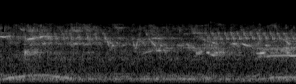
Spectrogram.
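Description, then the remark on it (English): Continuous bird chirping fills the scene, many small tweets overlapping in a steady chorus, with a low cooing dove underneath and no voices. “And turn your attention to the awareness that is aware of the bird sound.”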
